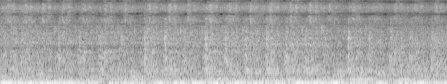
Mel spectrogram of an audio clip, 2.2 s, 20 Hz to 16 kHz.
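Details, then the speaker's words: Honda SP125 BS6 motorcycle at about 7 km, after replacing the rocker arm with its broken roller bearing: low, even idle with no top-end ticking or rattle. The rocker noise is fixed and the engine runs normally. "सुन सकते sound कितना मीठा हो गया"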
